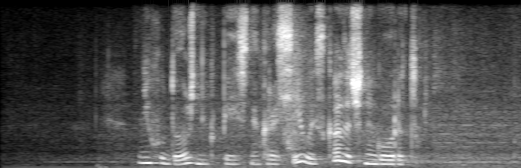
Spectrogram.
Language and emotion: Russian, positive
